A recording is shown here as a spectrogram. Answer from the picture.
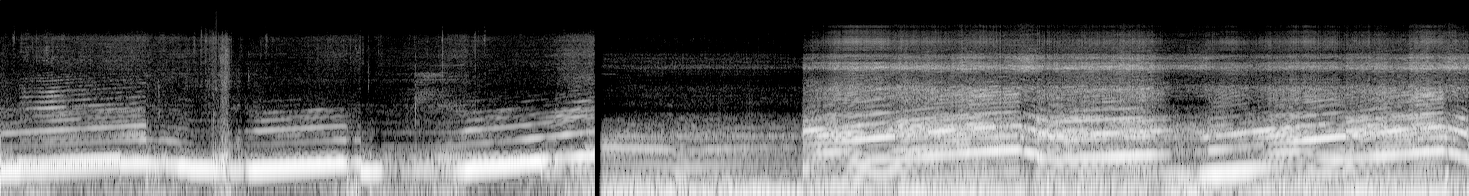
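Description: Sports car engine heard onboard on a race track, accelerating hard through the gears: its note climbs and drops back sharply at each upshift, again and again. About twelve seconds in it cuts to a lower, steady engine note for a few seconds before the climbing runs resume.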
